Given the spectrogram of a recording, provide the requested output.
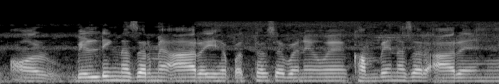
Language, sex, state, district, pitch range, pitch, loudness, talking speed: Hindi, male, Gujarat, Valsad, 160-175 Hz, 170 Hz, -18 LUFS, 190 wpm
